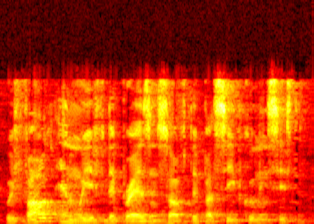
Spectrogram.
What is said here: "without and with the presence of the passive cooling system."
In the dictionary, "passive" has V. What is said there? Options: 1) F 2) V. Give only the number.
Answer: 1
